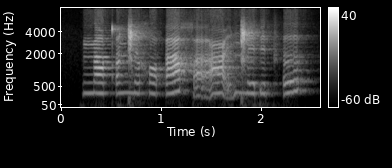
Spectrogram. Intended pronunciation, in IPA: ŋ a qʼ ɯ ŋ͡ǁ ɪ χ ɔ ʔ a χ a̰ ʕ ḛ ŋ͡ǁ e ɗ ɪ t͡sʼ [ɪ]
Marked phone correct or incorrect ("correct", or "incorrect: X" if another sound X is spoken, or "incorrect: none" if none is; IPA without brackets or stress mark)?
incorrect: ə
